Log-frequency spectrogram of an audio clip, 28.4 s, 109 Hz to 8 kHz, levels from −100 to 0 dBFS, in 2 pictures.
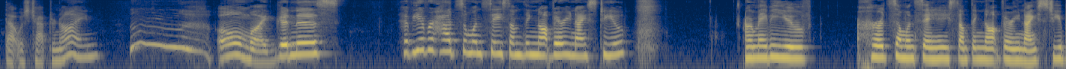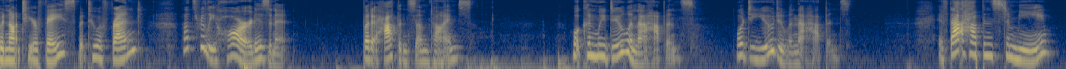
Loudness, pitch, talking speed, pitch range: -27 LUFS, 225 Hz, 145 wpm, 190-280 Hz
